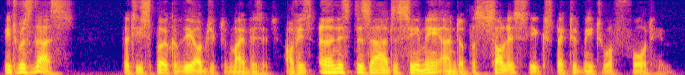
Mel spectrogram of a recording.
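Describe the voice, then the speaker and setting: Male audiobook reader for gothic horror: low, husky voice, solemn and theatrical, recorded dry. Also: lively intonation, a little mellow, dry recording. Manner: solemn, deliberate, theatrical phrasing. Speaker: audiobook narrator. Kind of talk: scripted dramatic narration of gothic fiction.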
